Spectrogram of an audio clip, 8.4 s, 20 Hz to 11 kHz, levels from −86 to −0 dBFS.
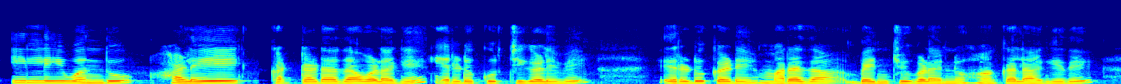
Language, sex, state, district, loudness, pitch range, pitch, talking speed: Kannada, female, Karnataka, Chamarajanagar, -26 LUFS, 210-235 Hz, 220 Hz, 80 wpm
